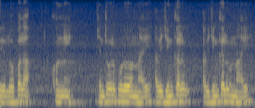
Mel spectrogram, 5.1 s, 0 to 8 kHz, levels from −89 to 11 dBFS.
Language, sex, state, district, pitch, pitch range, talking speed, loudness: Telugu, male, Telangana, Mahabubabad, 120 Hz, 115-130 Hz, 115 wpm, -16 LUFS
